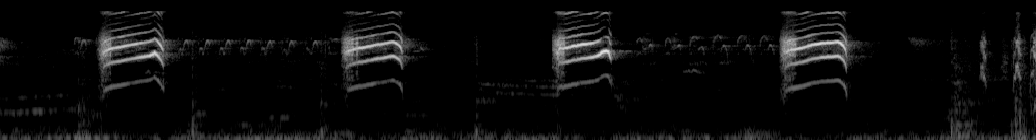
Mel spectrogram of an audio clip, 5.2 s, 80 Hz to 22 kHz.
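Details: Crimson sunbird singing to call rivals, 'gacor nembak' style: four loud arched, ringing high notes, each about a quarter second long, spaced roughly every 1.1 seconds over faint twitters.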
